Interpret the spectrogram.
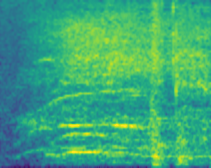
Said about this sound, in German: Den drei Mega-Hobby-Detektiven fröstelt es. Ein kalter Wind zieht auf.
